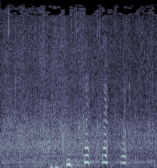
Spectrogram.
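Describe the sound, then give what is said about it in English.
A crowd claps steadily in a dense, even wash of applause, with a few short voiced calls or whoops popping up briefly over the clapping. “Dharma of a clapper is to clap.”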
